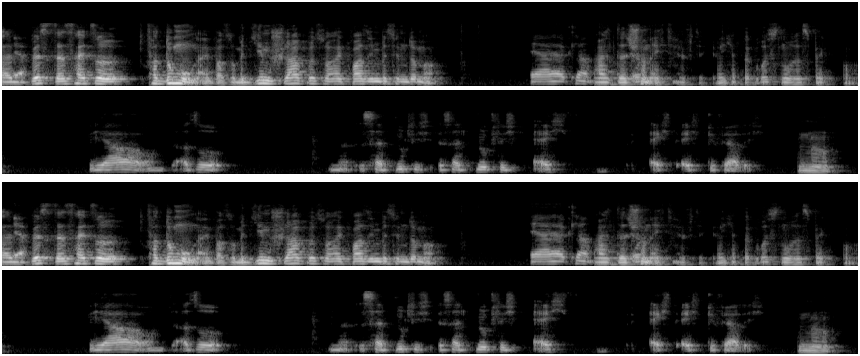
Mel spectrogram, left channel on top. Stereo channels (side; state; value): both; normal; correlation 0.94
